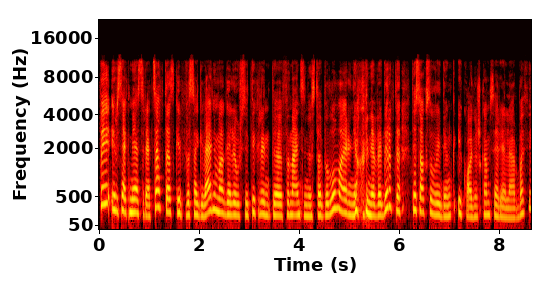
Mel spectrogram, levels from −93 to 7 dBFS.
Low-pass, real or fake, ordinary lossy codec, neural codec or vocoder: 10.8 kHz; real; Opus, 64 kbps; none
